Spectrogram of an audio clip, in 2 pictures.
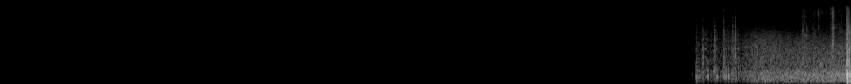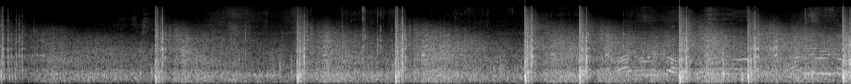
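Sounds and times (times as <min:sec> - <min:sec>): fireworks bangs: 0:07.0 - 0:17.0
fireworks hissing and crackling: 0:07.0 - 0:17.0.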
